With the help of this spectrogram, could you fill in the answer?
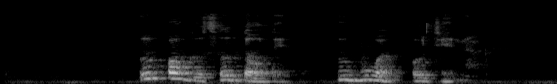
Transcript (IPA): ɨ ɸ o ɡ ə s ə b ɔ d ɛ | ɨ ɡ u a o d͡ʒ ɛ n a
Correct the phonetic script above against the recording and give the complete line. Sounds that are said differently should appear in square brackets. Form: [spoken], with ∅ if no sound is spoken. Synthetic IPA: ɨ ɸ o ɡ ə s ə [d] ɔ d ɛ | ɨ [b] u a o d͡ʒ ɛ n a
